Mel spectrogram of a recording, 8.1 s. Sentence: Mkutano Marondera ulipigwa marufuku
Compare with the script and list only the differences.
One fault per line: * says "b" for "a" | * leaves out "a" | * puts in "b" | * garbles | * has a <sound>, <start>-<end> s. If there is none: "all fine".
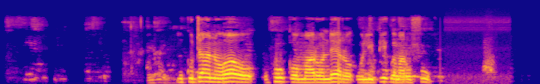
* puts in "wao huko"
* has a bark, 7.3-7.5 s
